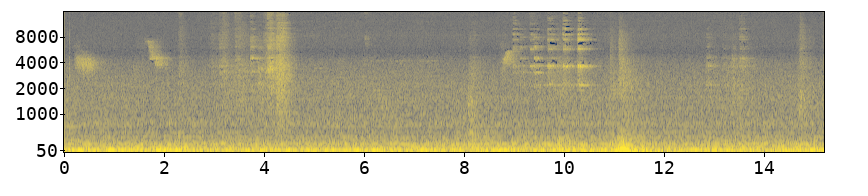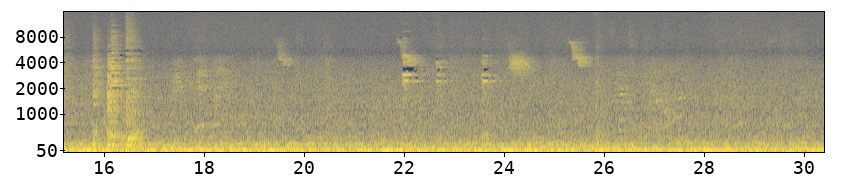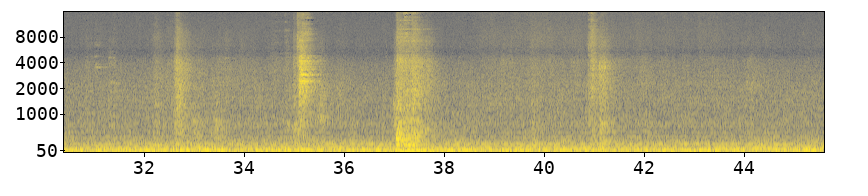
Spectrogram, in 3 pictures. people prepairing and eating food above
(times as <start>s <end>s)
14.5s 19.3s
